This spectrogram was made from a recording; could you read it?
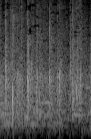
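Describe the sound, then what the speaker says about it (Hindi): Applause rises for a family at a political rally in a Delhi assembly election campaign, a faint scattered patter of clapping hands with uneven bursts throughout. "ताली बजा दीजिए इनके लिए जोरदार।"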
